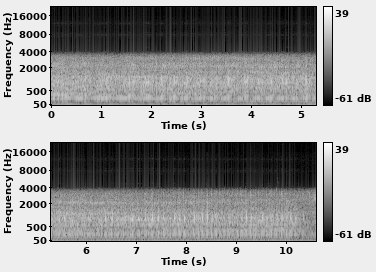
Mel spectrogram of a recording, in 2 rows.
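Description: Yamaha 115 hp outboard motor running steadily at idle with its cowling off, on a test stand.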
